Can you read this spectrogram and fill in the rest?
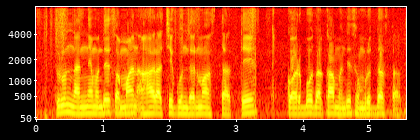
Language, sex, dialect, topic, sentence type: Marathi, male, Varhadi, agriculture, statement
